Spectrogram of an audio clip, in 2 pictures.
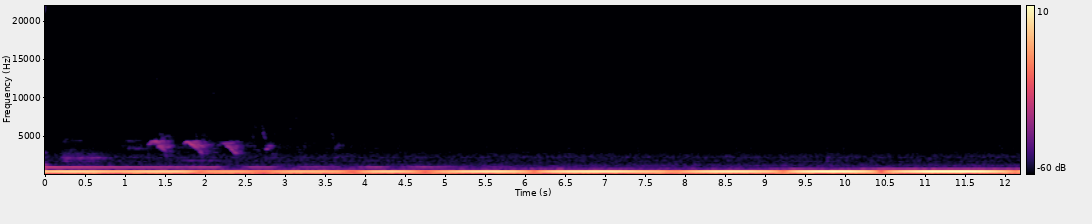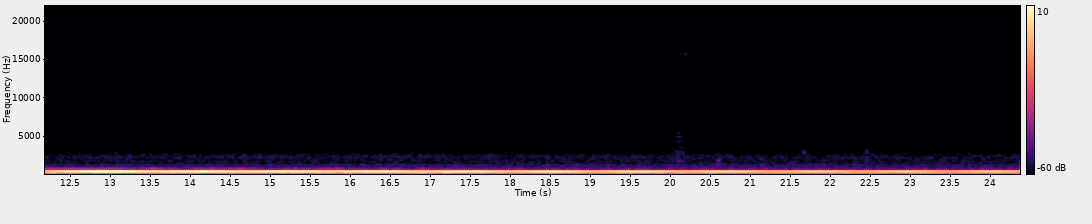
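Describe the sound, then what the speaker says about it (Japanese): Crystal singing bowls, including a 7-inch F#+40 bowl, ring together in a steady, pure sustained tone, with a slow pulsing beat as their pitches overlap, continuous and calm throughout. "他のボールと合わせるとまた違う音が聞こえてきたりとかします"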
